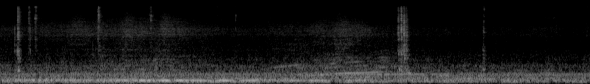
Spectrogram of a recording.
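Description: A motor vehicle's engine running outside, a steady low drone that fades out about halfway through, with a few sharp clicks of hand tools being handled and set down on a metal step stool.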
